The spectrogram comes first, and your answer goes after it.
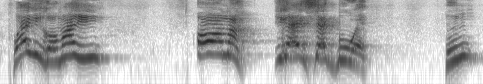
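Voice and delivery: high, loud taunting yells; scornful shouting. Real, not acted. Mocking challenges at the woman.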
